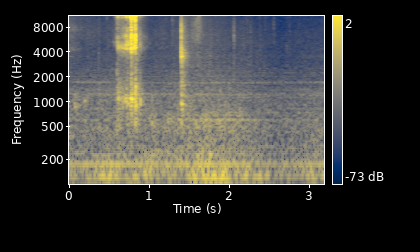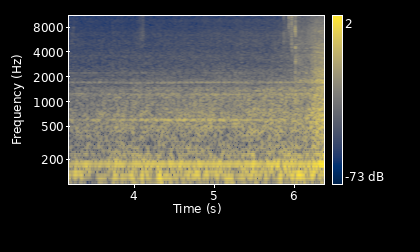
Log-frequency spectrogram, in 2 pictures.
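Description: A short, light clinking clatter about half a second in and a single sharp click about a second later, as a small glass sample vial and paper blotter strips are handled on a lab bench. A steady low hum runs underneath.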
